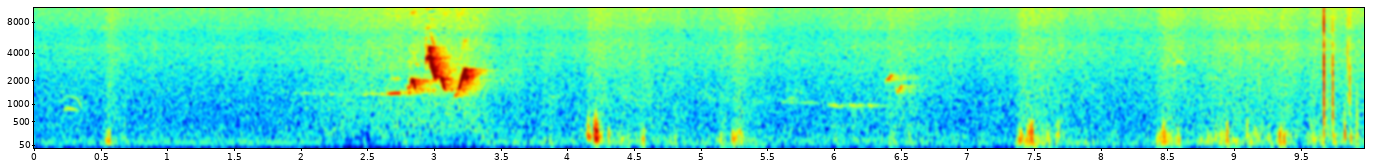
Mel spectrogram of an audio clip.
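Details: Japanese bush warbler singing: a steady whistled note rises into a quick burst of higher, sharper notes. Other faint whistles and several low knocks and thumps are heard around it.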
